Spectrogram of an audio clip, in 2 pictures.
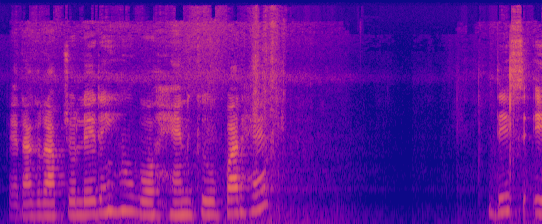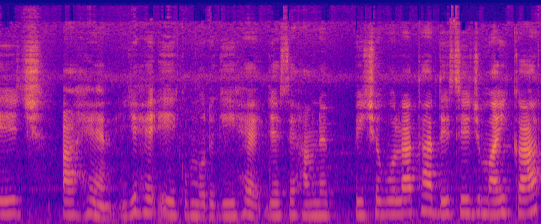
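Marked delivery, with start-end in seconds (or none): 4.9-6.5 slow, clear English reading; careful dictation pace; slow reading aloud. Shown as a demonstration. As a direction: read each word slowly for learners. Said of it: "teacher reads slowly".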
